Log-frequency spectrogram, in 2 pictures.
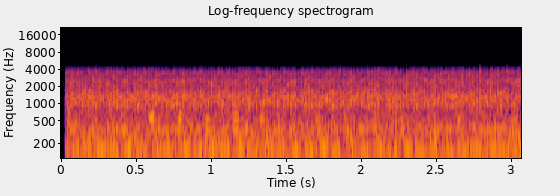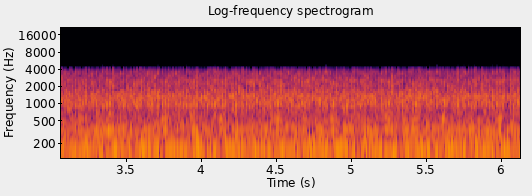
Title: Weird noise coming from air filter #2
